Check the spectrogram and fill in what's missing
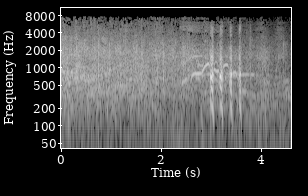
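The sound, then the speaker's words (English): A crowd applauds steadily for several seconds, a dense wash of many hands clapping with a few sharper claps near the end and a faint chuckle or cheer mixed in. “Clap your hand if you understand what I just said.”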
